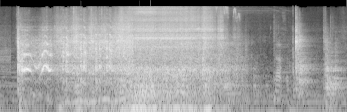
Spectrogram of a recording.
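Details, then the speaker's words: Rat rod wrecker engine, start attempts after redoing the initial setup: starter turns the engine at a steady, even cranking rhythm but it never catches; no injector pulse, no cam signal, no RPM reading. "no injector pulse. No cam. This is getting stupid."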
